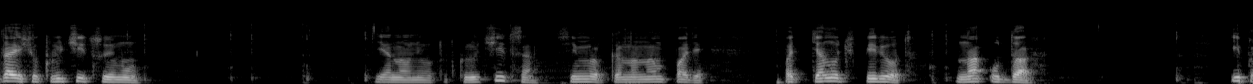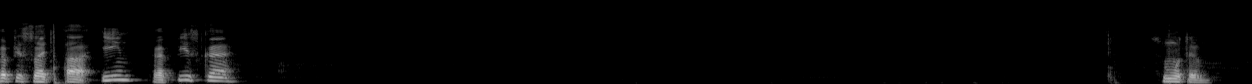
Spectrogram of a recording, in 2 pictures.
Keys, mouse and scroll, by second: 0.3 click, 1.4 click, 2.6 click, 3.2 middle click, 5.0 click, 6.4 KP_7, 7.9 r, 9.9-11.9 middle drag, 12.5 a, 13.2 i, 14.7-23.8 drag, 24.3 space.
